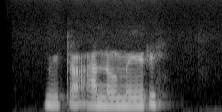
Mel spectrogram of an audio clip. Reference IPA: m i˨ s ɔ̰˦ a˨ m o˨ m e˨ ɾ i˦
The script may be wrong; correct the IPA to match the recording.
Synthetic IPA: m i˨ t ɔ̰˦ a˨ n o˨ m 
